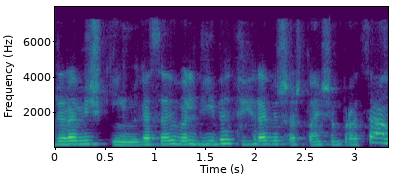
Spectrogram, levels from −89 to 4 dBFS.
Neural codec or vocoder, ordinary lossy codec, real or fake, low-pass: none; AAC, 32 kbps; real; 7.2 kHz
